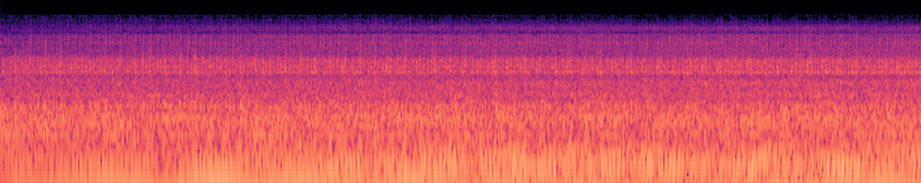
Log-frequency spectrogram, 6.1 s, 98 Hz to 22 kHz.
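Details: Mill spindle after repair, cutting at 1 mil depth of cut with a possibly dull cutter: steady, even low hum with no chatter, squeal or grinding, much better than before repair at the same depth; normal cutting.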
